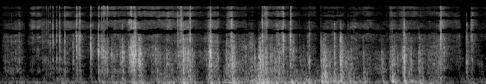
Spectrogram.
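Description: Fingertips turn and flip the printed pages of a thick, glossy, solidly bound paper trade catalog, with a loose flyer insert at the start. The result is a quick run of sharp, dry paper snaps and crackles with bright, crisp rustling between flips and very little low end.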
